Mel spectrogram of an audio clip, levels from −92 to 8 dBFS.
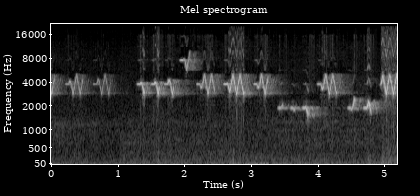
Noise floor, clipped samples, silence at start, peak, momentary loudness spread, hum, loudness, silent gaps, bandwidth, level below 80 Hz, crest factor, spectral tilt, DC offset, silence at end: -45 dBFS; under 0.1%; 0 s; -12 dBFS; 16 LU; none; -21 LUFS; none; over 20 kHz; -62 dBFS; 14 dB; 4 dB/octave; under 0.1%; 0 s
